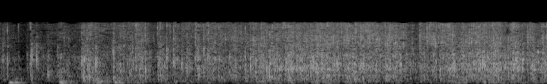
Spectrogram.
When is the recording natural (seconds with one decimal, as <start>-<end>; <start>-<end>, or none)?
0.0-5.5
